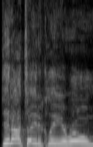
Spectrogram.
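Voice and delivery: put-on stern yell, very high and loud. A parent replaying what they say to her about chores: retelling own yell. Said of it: "And then once I yell".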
